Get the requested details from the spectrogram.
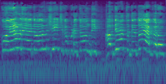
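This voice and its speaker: A woman playing a shrill, scolding daughter-in-law. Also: fast talker, bright, forceful tone, roomy sound, recorded from a distance, slight background noise. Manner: scolding, nagging. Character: sharp-tongued young daughter-in-law, scolding.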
